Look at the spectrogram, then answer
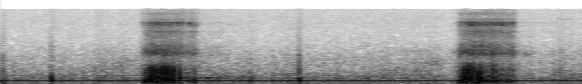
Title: Snoring Baby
